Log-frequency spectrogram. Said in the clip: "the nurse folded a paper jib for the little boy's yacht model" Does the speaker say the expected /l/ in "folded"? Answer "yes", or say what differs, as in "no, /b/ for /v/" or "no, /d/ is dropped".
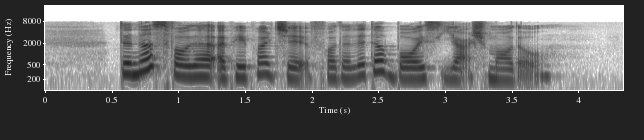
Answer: no, /l/ is dropped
